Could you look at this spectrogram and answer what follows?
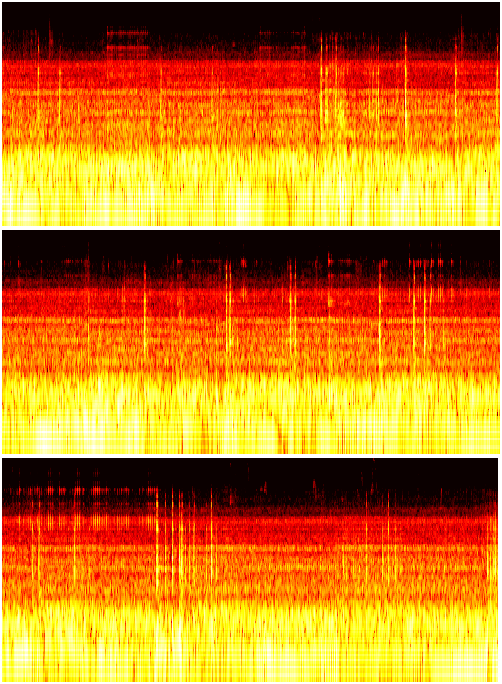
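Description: Boat engine running at a steady speed with a constant low drone, under scattered sharp clicks and knocks.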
